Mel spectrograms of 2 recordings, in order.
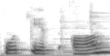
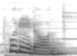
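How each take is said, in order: First: Each word is said separately, not linked. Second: The words run together in one smooth link. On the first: The speaker calls it wrong. "Kita bilangnya bukan" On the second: The speaker calls it right. "tapi langsung menjadi"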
